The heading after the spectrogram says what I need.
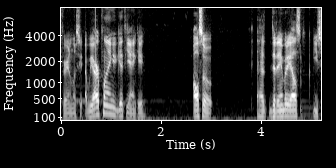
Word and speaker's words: Githyanki: So I was always like, it's a Githyanki. And then Ed was like, dude, it's Githyanki, you idiot. Just say it right.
